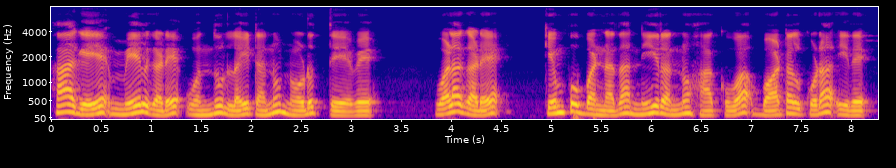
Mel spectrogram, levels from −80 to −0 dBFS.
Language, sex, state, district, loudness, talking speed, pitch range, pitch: Kannada, male, Karnataka, Bangalore, -12 LUFS, 100 wpm, 120-175 Hz, 140 Hz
